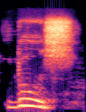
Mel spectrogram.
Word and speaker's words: bouche: So mouth is pronounced as bouche. See, it is CH, so we are saying bouche.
